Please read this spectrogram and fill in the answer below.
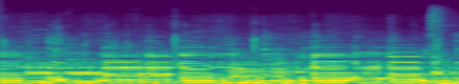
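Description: Live rock band playing amplified electric guitars and bass guitar, a run of chords that changes every fraction of a second.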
